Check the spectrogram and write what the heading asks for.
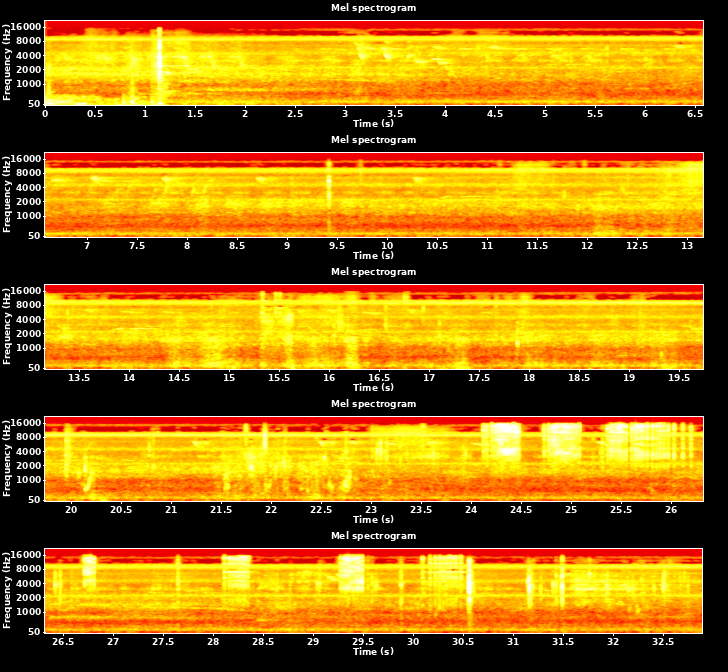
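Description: Outdoor ambience beside a pond, opening with a loud thump. After that a quiet steady background runs on, broken by scattered knocks and clicks from handling the camera and a spinning reel, with a cluster of sharp clicks a few seconds before the end.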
